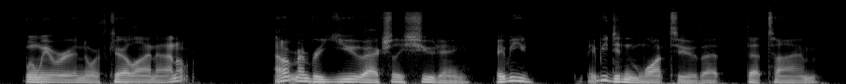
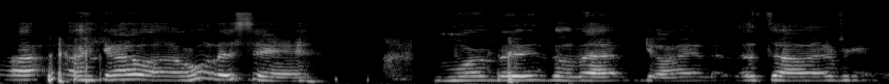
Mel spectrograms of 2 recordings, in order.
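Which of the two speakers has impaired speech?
The second: Friedreich's ataxia; Friedreich's ataxia, affects balance and coordination.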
